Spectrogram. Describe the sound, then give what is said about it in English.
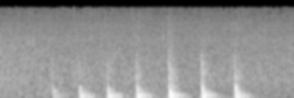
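Six firm knocks on a door by a man knocking a second time, louder, struck in a steady, evenly spaced rhythm, each a heavy thud with a sharp edge, fairly loud against a quiet background. “He knocked again, louder this time.”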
